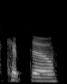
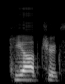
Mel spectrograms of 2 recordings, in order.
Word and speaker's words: Kioptrix: one i abbreviated as kipto uh even though that's obviously not how it's spelled it's just kind of a bad habit i've picked up keop tricks is how you're supposed to say it i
